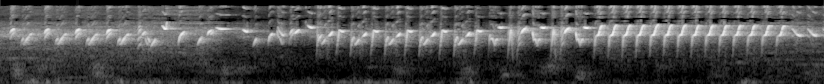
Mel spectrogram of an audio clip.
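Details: A goldfinch hybrid (mule or "bunduq" cross) sings a fast, high tinkling song of twittering notes, ending in a rapid trilled run of repeated chips.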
